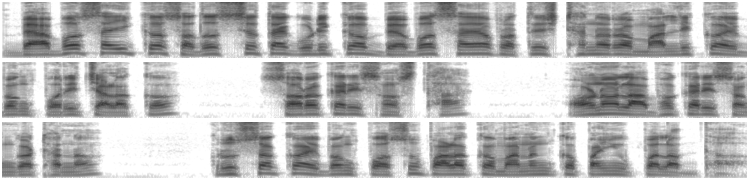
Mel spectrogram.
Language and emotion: Odia, neutral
